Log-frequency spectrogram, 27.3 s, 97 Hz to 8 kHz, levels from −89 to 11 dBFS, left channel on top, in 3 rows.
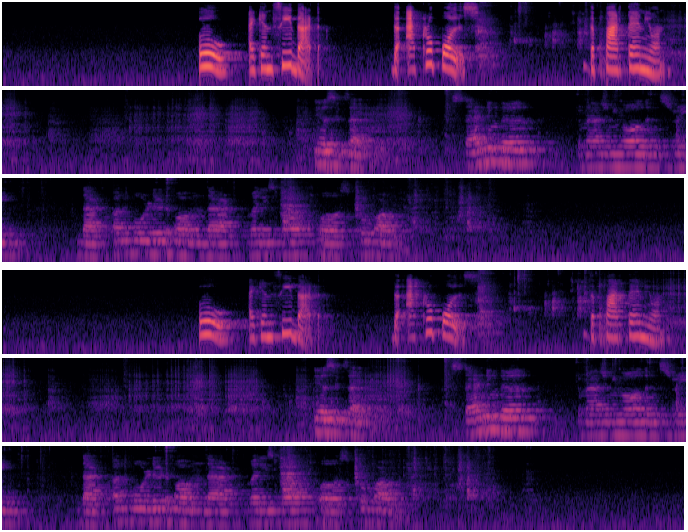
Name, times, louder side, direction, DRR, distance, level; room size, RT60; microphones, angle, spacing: voice 1, 2.6-3.0 3.3-4.1 5.2-6.5 7.8-8.8, left 8 dB, 65° left, 20 dB, 0.3 m, -30 dB
sound 1, 6.1-24.9 25.2-25.3, right 3 dB, 65° right, 3.4 m, -58 dB
voice 2, 13.2-14.2 15.1-16.1 16.8-18.4 19.2-23.6, equal, 50° right, -1 dB, 4.4 m, -46 dB
15.0 x 12.5 x 3.0 m, 0.86 s
head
